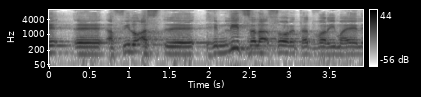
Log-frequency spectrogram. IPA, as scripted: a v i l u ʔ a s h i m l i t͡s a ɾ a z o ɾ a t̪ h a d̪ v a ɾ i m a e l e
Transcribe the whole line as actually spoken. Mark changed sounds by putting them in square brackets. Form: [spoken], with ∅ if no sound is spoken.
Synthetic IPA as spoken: a [f] i l u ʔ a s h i m l i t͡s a [l] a [s] o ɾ [e] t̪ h a d̪ v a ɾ i m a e l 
